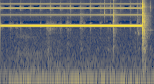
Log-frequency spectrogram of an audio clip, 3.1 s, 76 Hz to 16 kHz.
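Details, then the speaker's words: Sauter clock after cleaning, testing the contact on terminals 3 and 6 while turning the dial: clean, steady high-pitched continuity beep that holds then cuts off; contact closes normally. "donc ça c'est le même contact tac donc la norme si je tourne non avant ça devrait s'enclencher oui"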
